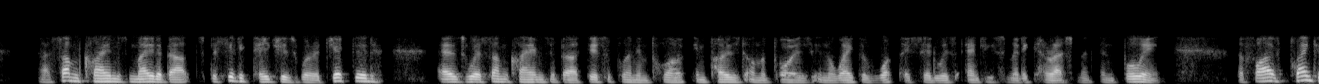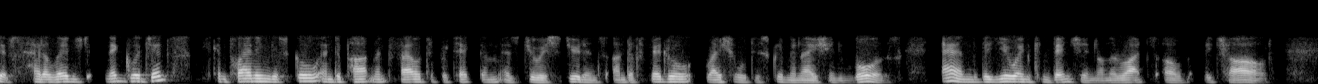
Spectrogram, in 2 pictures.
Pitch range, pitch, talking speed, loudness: 100-125 Hz, 115 Hz, 150 wpm, -20 LUFS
